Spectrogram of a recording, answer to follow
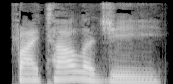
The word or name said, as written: phytology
